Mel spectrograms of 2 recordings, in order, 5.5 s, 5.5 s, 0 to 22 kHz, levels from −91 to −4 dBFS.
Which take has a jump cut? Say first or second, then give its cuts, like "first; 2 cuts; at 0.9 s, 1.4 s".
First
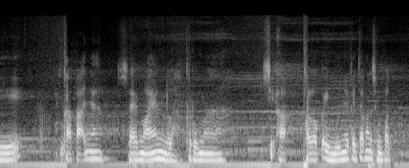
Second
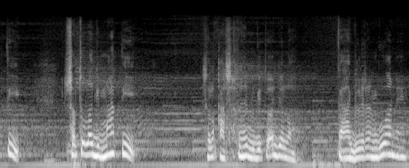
first; 1 cut; at 4.0 s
